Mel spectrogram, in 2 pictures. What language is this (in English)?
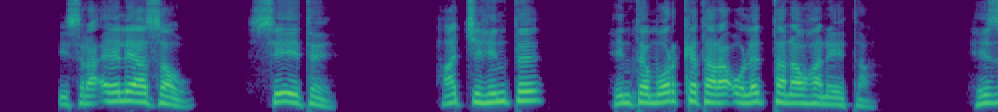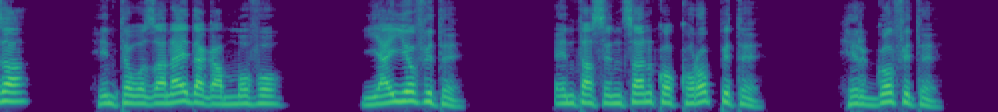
Gofa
